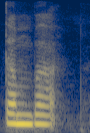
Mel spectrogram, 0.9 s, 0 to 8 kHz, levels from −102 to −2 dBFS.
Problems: none marked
